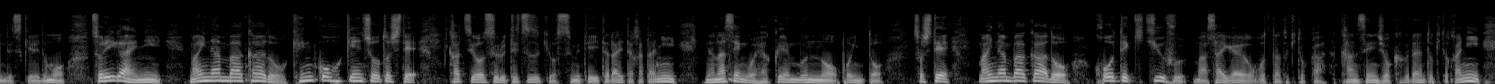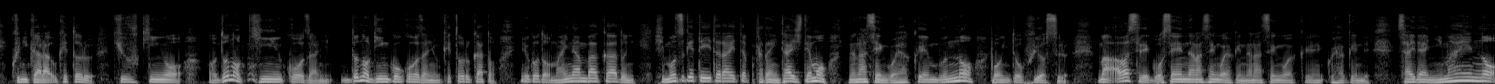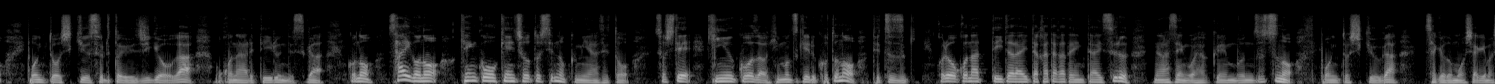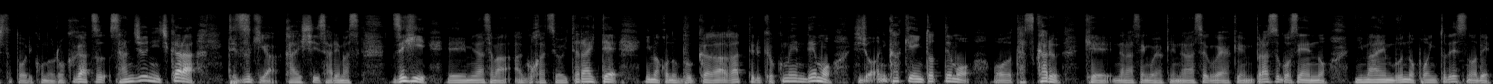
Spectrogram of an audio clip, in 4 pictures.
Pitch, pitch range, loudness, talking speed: 105 Hz, 95-130 Hz, -29 LUFS, 365 characters per minute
